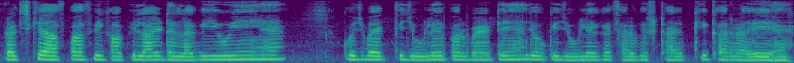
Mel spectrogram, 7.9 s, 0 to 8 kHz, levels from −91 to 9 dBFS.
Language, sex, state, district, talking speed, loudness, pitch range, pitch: Hindi, male, Bihar, Gaya, 205 wpm, -18 LUFS, 160-175 Hz, 170 Hz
